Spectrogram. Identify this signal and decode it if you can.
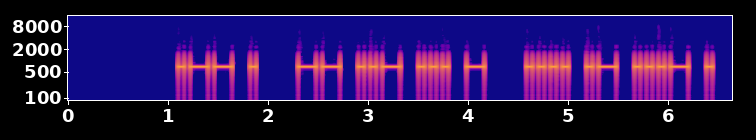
Morse code, heard as a keyed tone, about 20 wpm, 700 Hz. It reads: WE MUST HAVE
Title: Sentences from Top 1200 Words 20wpm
